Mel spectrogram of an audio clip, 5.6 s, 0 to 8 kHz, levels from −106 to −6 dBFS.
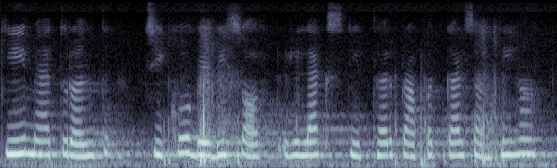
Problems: background sounds at intervals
